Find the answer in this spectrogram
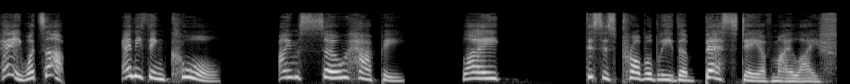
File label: cheerful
